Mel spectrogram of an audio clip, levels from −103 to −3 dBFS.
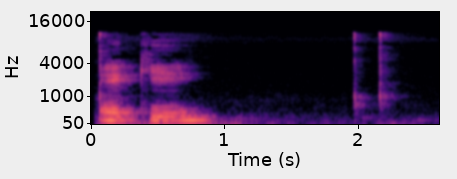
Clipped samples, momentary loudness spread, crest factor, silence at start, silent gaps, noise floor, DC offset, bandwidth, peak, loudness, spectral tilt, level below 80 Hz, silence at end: under 0.1%; 18 LU; 22 dB; 0.05 s; none; -80 dBFS; under 0.1%; 11.5 kHz; -20 dBFS; -42 LUFS; -5 dB/octave; -62 dBFS; 0.4 s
